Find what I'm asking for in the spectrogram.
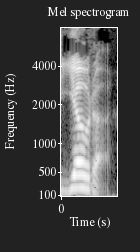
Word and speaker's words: Iota: That would be Iota, pronounced Yoda.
